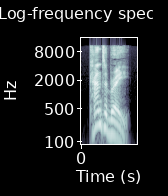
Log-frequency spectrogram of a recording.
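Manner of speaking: Canterbury shouted high with a falling tune; calling out. Acted. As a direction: bark Canterbury sharply. Calling the robot again, impatient.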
